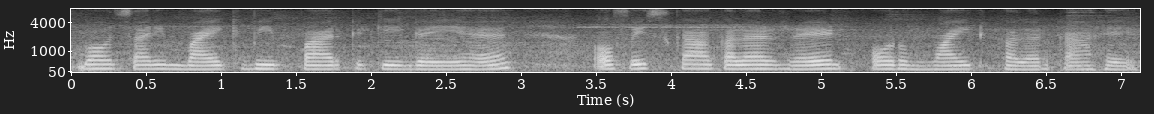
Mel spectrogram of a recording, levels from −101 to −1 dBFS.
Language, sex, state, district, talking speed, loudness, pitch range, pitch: Hindi, female, Gujarat, Gandhinagar, 135 wpm, -18 LUFS, 175-190 Hz, 185 Hz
